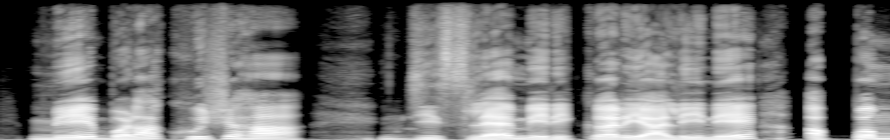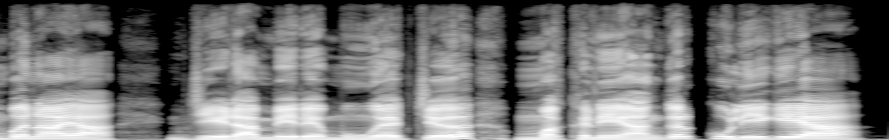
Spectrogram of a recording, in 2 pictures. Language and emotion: Dogri, happy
